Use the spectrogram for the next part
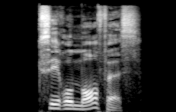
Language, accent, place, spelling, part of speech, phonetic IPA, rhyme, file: German, Germany, Berlin, xeromorphes, adjective, [kseʁoˈmɔʁfəs], -ɔʁfəs, De-xeromorphes.ogg
- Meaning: strong/mixed nominative/accusative neuter singular of xeromorph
